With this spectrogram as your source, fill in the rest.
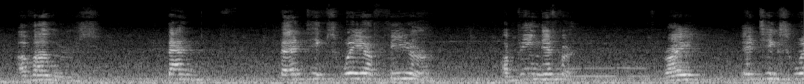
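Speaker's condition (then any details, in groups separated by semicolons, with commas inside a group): Cerebral palsy; with hearing loss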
